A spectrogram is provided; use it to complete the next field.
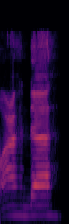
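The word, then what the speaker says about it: عهده: Ahdahu atau ahdah? Ahdah. Baik ya. Betul. Alhamdulillah. Berarti bacanya ahdah ya, tidak dibaca panjang ya.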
